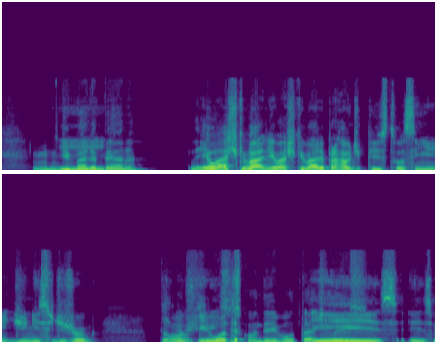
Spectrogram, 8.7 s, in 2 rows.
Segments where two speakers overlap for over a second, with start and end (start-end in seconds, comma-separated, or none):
5.9-8.0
